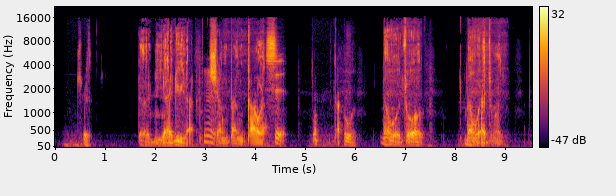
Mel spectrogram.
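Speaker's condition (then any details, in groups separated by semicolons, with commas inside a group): Total laryngectomy; stage four hypopharyngeal cancer at 45, no vocal cords, smoked four packs daily; esophageal speech learned at 中華民國無喉者復聲協會, nearly a year and a half to say name; hoarse under two months before diagnosis, voiceless after surgery, now slow esophageal speech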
